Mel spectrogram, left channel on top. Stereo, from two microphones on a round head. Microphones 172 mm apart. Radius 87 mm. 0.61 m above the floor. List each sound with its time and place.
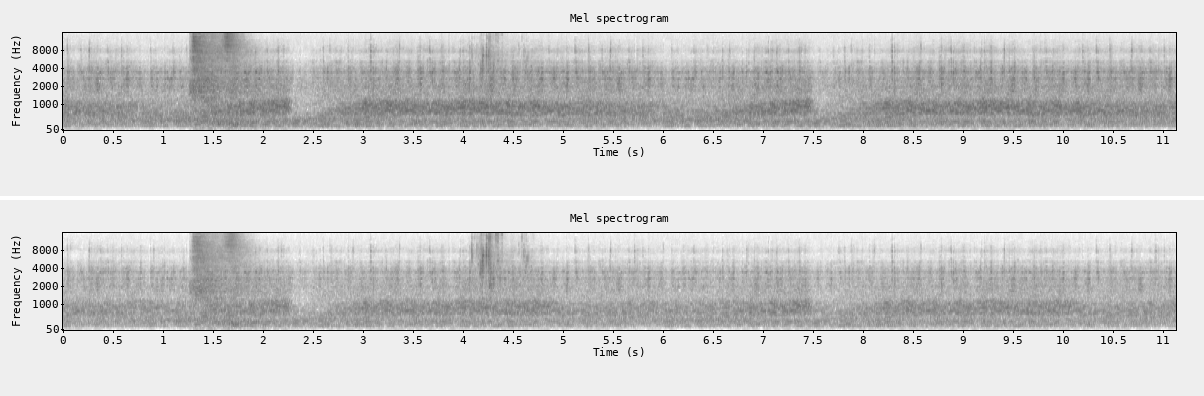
1.3 s tearing paper: 25° left (ahead or behind), 5 m
4.1 s a splash: 35° right (ahead or behind), 0.9 m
